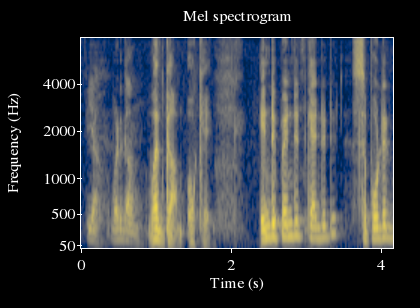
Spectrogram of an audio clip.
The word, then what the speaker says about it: Vadgaon: I got that pronunciation right? Yeah, Vadgaon.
